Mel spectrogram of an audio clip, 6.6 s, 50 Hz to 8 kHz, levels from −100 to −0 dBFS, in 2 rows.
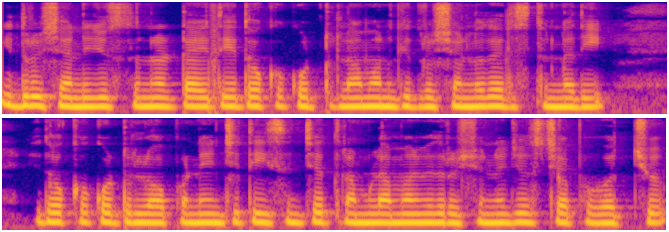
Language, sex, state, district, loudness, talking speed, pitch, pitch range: Telugu, female, Andhra Pradesh, Guntur, -14 LUFS, 100 wpm, 190 Hz, 190-195 Hz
